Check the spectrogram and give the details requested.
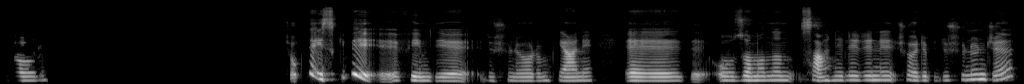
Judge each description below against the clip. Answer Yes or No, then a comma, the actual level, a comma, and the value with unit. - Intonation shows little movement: Yes, narrow, 2.2 semitones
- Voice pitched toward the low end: No, high, 190 Hz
